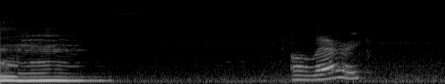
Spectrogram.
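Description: A man's voice holding one long, steady, tuneless note, his attempt at singing, which stops about a second in. A short vocal sound with a rising-then-falling pitch follows about three seconds in.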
